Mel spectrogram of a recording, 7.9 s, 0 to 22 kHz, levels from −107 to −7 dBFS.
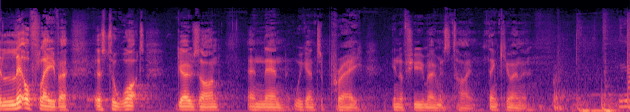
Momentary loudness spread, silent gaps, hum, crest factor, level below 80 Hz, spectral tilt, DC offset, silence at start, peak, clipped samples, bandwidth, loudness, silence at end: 17 LU; none; none; 22 dB; -48 dBFS; -5.5 dB/octave; under 0.1%; 0 s; -10 dBFS; under 0.1%; 15.5 kHz; -31 LUFS; 0 s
